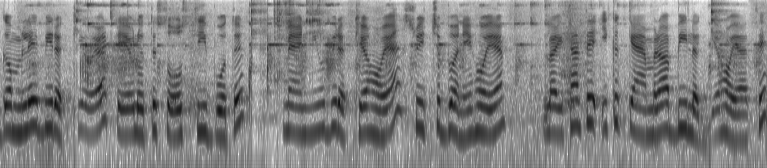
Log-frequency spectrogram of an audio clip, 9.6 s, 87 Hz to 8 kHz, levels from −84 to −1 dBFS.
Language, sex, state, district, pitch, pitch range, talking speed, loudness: Punjabi, female, Punjab, Pathankot, 235 Hz, 220-260 Hz, 160 wpm, -15 LUFS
